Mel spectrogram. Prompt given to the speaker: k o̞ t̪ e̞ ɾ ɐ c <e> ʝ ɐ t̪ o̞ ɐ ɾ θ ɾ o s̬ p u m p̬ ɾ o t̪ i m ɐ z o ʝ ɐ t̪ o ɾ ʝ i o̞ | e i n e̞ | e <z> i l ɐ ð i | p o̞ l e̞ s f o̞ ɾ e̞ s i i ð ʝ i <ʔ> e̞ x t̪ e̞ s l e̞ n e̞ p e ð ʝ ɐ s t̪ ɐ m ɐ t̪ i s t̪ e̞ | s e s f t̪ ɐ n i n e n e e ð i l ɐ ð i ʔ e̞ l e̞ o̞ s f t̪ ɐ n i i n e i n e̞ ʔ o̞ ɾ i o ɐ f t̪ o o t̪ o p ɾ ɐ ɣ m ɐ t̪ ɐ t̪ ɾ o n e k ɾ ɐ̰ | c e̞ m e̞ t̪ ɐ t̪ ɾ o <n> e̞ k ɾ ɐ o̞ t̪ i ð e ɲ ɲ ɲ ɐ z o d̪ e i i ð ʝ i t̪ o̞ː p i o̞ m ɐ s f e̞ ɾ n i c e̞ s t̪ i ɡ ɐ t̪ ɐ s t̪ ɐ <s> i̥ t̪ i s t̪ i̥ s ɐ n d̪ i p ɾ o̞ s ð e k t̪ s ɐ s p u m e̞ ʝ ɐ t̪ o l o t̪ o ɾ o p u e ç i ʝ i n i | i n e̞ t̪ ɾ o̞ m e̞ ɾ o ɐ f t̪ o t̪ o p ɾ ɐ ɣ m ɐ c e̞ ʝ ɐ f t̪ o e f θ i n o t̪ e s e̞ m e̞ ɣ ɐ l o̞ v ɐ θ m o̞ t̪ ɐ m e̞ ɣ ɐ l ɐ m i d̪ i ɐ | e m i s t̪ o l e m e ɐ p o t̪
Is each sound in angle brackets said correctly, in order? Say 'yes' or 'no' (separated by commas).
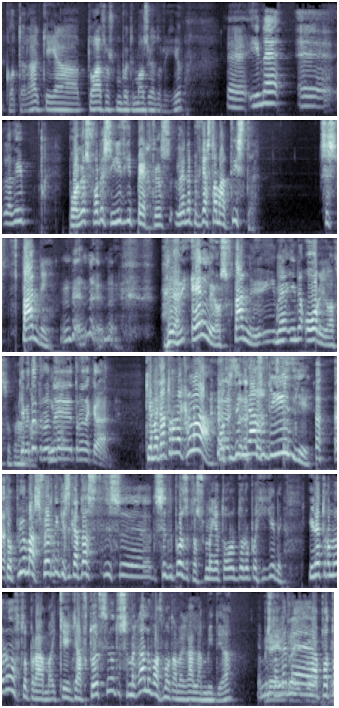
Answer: yes, no, no, yes, yes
